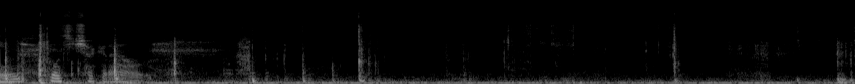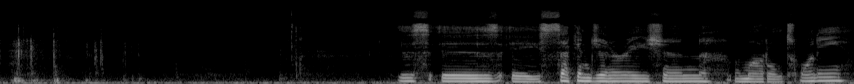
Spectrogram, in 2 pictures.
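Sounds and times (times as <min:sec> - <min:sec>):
low steady hum: 0:00.0 - 0:17.0
paper rustling and sliding: 0:04.4 - 0:10.0.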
